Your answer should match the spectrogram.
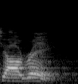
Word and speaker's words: yare: The word for fear in the Hebrew is a word that we pronounce yare, Y-A-R-E.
